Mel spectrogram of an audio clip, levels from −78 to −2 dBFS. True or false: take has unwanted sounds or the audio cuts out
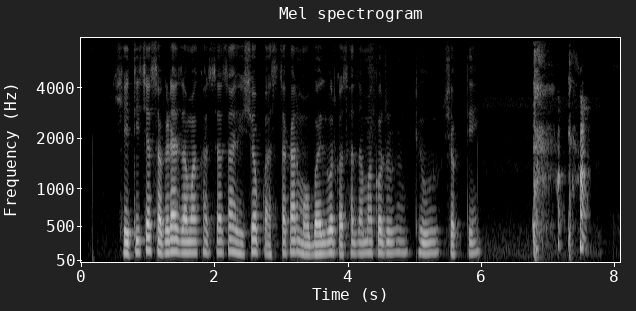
true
